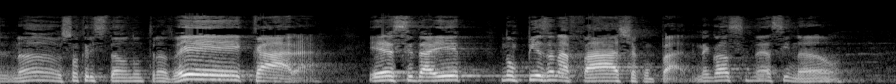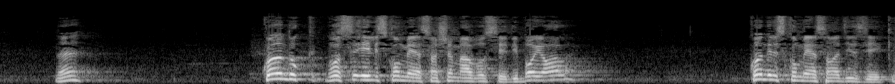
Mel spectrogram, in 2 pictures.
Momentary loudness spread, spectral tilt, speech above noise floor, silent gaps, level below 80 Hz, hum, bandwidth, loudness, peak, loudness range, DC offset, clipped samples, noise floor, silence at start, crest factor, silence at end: 12 LU; -5 dB/octave; 36 dB; none; -56 dBFS; none; 10.5 kHz; -14 LUFS; 0 dBFS; 9 LU; under 0.1%; under 0.1%; -50 dBFS; 0 s; 16 dB; 0 s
